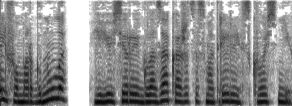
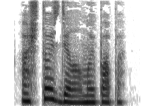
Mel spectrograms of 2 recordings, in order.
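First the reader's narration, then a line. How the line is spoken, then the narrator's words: Deep sigh, question. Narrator (Russian): Лена глубоко вздохнула и спросила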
